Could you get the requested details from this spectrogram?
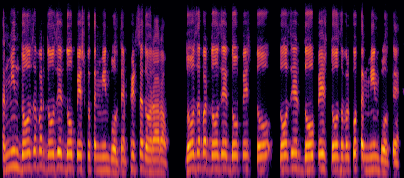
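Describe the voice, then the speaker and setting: A man with a fairly high voice teaches an online recitation class. He explains quickly, then stretches out each example word slowly. The sound is dry and a little dull, like a lo-fi recording. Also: steady tone, fairly bright tone, no room sound. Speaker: Quran tajweed teacher.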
